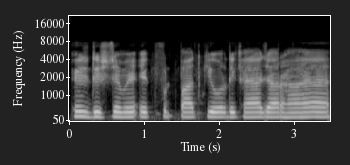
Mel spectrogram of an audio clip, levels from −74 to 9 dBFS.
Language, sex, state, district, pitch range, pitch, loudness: Hindi, male, Jharkhand, Garhwa, 175-180 Hz, 180 Hz, -15 LUFS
